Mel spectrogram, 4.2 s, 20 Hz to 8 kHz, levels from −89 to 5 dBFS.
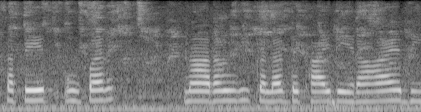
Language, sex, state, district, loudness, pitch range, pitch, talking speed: Hindi, female, Bihar, Jahanabad, -17 LUFS, 220-235 Hz, 225 Hz, 140 wpm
